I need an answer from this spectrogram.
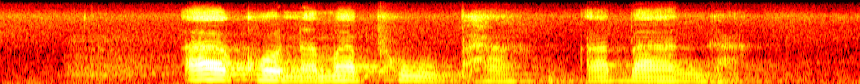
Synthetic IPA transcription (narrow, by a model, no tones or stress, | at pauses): akʰɔnamapʰupʰaːɓaːŋɡʱa̰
